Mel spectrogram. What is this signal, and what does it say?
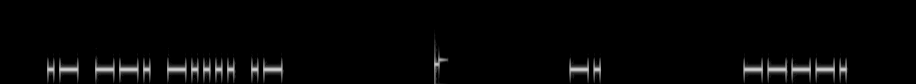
Morse code, heard as a keyed tone, about 20 wpm, spaced as for 12 wpm, 700 Hz. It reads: AG6A N9
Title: USA Call Signs - 8x Character Spacing - 20wpm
